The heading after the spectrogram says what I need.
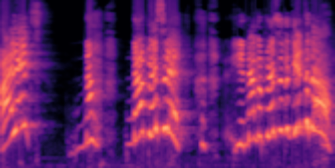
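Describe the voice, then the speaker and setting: A woman's voice: very high-pitched, animated, normal speed, bright, forceful tone, heavily acted. A woman voicing a frightened young woman who is trapped, tearful and pleading for help.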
